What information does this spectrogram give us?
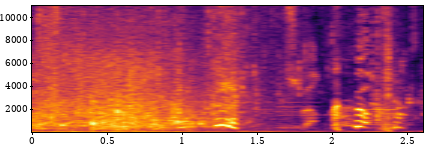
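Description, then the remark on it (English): A big cannonball splash into a swimming pool, a loud burst of churning water that lasts about a second before washing out, followed by people talking. “Okay, I think I just swallowed about a gallon of pool water.”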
